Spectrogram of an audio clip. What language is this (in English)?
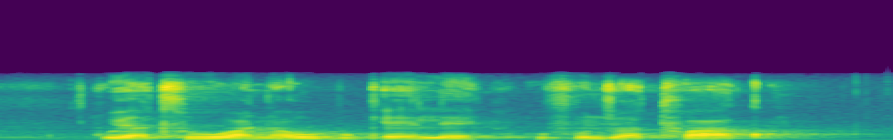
South Ndebele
